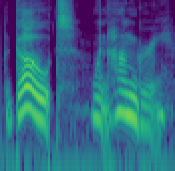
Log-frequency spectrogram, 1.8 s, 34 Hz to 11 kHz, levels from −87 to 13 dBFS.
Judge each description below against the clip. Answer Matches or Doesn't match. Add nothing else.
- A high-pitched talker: Matches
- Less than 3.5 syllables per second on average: Matches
